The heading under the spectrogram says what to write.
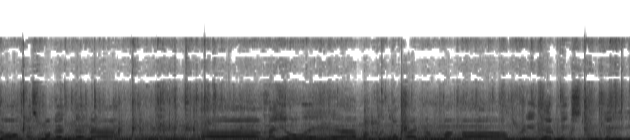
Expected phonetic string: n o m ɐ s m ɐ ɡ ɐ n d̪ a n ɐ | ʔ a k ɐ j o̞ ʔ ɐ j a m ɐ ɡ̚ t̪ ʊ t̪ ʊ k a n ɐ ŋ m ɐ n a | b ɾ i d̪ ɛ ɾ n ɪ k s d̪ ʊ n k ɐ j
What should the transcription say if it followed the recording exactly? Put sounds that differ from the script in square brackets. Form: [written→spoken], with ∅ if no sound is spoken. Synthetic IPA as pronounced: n o m ɐ s m ɐ ɡ ɐ n d̪ a n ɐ | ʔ a k ɐ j o̞ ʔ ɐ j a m ɐ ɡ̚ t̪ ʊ t̪ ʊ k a n ɐ ŋ m ɐ [n→ŋ] a | b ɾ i d̪ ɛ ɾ [n→m] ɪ k s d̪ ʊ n k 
